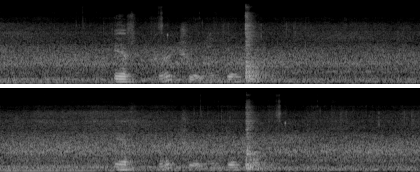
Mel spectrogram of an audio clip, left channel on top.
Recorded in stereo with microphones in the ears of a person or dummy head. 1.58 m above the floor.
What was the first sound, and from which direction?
A man speaking, 65° left (ahead or behind).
